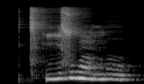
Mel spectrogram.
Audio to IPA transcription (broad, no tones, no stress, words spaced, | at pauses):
t͡sʼizwõŋu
